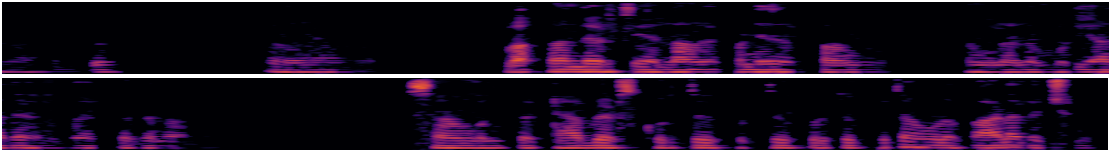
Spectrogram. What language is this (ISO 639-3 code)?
tam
